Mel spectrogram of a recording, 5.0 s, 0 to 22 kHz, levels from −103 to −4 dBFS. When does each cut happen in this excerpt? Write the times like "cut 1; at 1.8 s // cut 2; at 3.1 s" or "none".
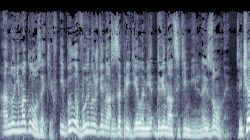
cut 1; at 1.2 s // cut 2; at 2.2 s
